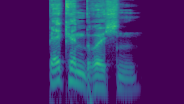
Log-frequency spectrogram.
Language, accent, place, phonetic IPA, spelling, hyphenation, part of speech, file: German, Germany, Berlin, [ˈbɛkn̩ˌbʁʏçn̩], Beckenbrüchen, Be‧cken‧brü‧chen, noun, De-Beckenbrüchen.ogg
- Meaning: dative plural of Beckenbruch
